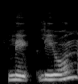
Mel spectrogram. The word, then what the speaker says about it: Leon: Leon, I don't know how to pronounce your name, sorry. Yeah, it like rhymes with alone.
